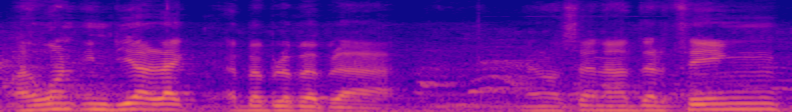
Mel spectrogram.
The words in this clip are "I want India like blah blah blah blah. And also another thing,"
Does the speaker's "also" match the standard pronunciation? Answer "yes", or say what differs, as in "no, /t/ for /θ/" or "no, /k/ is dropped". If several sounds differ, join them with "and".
no, /l/ is dropped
